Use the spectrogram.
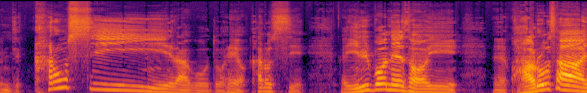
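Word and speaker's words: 過労死: 나오다 보니까이 과로사 자죠 과로사의 그 번식 발음이이 카로 씨예요 카로시 그래서이 카로가 국제적인 용어가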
